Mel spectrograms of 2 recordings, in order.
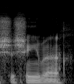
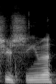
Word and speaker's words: Tsushima: Last of Us is a 2-pack, and Ghost of Tsushima. And if I'm saying it wrong, just deal with it. It's Tsushima, I think.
